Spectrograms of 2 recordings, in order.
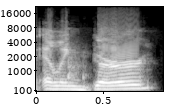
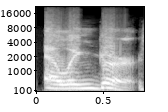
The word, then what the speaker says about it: Ehlinger: him and say, it's Sam Ehlinger with a hard G. And that's how we all learned that the man's name is Ehlinger. So forever hard G for me.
